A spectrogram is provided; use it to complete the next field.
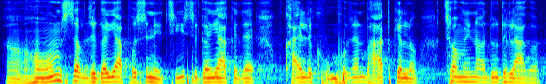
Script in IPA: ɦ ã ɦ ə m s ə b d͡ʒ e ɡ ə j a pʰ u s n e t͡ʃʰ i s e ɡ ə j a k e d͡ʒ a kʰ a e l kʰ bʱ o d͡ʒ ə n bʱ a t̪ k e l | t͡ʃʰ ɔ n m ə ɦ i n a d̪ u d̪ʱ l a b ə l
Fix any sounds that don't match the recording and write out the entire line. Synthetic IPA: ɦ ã ɦ ə m s ə b d͡ʒ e ɡ ə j a pʰ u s n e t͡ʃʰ i s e ɡ ə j a k e d͡ʒ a kʰ a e l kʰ bʱ o d͡ʒ ə n bʱ a t̪ k e l | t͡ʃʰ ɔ m ə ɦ i n a d̪ u d̪ʱ l a ɡ ə l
